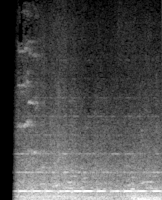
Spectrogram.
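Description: An MTR Disneyland Resort Line train standing at the platform: a steady, slightly wavering tone over a low rumble, starting just after the opening.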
